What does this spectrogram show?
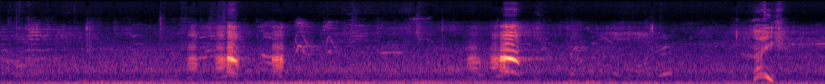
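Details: Canada goose at a pond giving three separate honks spaced a few seconds apart over a constant low rumble of background noise.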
